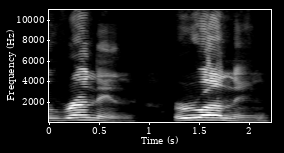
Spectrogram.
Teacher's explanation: percebo como eu não faço a pronúncia da letra g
